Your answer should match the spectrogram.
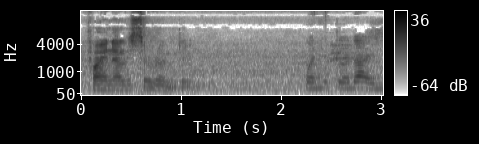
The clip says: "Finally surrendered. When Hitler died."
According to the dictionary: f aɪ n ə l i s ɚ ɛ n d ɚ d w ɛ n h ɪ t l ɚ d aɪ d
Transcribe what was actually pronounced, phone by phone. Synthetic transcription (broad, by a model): f aɪ n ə l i s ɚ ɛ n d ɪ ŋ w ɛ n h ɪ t ɚ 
